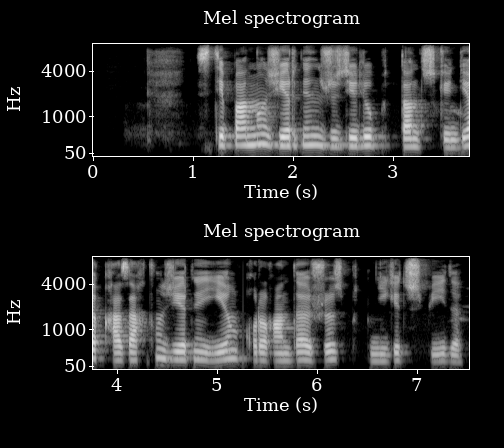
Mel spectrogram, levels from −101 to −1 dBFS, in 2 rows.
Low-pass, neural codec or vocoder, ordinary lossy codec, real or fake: none; none; none; real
